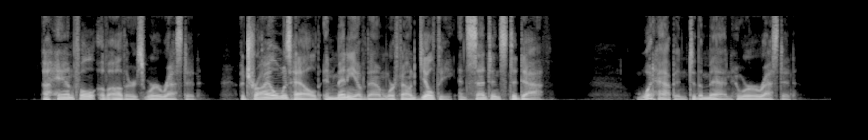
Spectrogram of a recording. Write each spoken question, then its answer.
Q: what happened to the men who were arrested?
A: The men who were arrested were found guilty and sentenced to death.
